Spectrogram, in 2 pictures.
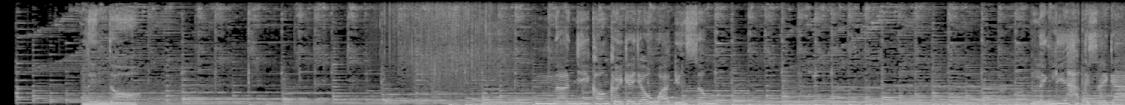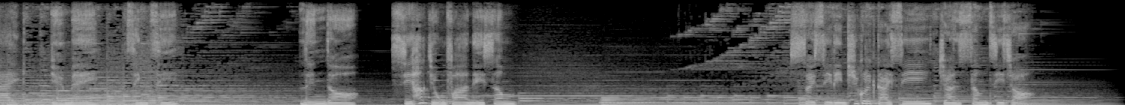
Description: Female
Natural, engaging, authentic, with strong professional delivery
Television Spots
Lindor Ads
